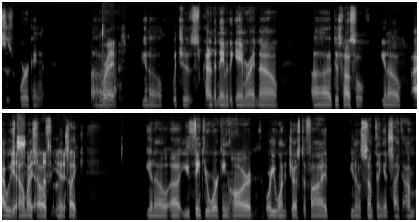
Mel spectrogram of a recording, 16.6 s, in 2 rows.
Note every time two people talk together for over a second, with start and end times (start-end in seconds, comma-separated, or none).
8.5-9.7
